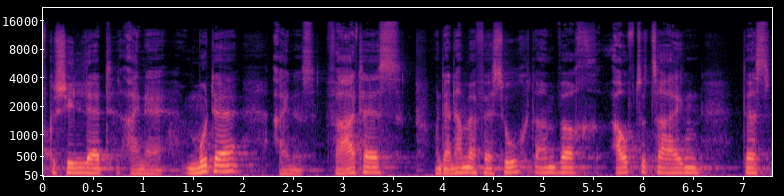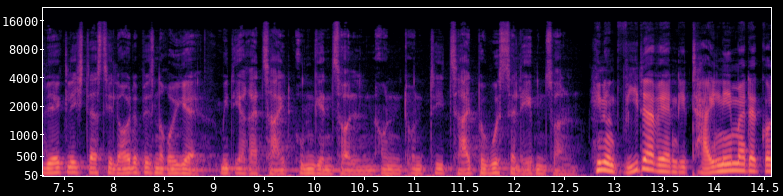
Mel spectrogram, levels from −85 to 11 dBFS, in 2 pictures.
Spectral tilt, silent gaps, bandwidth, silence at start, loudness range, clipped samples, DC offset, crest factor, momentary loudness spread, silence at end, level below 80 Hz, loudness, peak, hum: -6 dB/octave; none; 16.5 kHz; 0 s; 4 LU; under 0.1%; under 0.1%; 20 dB; 12 LU; 0 s; -42 dBFS; -20 LUFS; 0 dBFS; none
